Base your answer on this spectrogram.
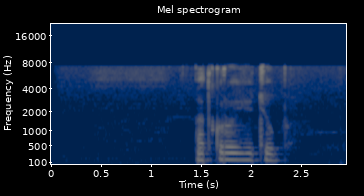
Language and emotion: Russian, neutral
